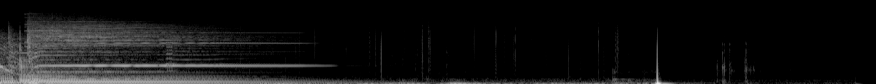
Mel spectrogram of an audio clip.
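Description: The last chord of a garage-rock song, electric guitars and bass, struck once and left to ring and fade over about four seconds. Faint surface clicks from the vinyl record follow, then a single loud thump near the end before the sound cuts to silence.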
